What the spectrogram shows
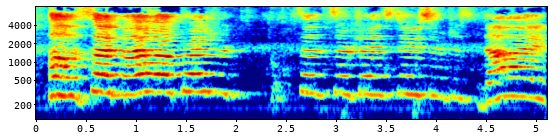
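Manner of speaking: high, loud, sudden dramatic burst. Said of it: "racing story climax".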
